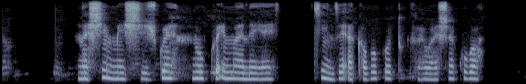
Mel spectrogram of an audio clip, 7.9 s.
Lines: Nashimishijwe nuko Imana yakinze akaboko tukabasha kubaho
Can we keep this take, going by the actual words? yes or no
yes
